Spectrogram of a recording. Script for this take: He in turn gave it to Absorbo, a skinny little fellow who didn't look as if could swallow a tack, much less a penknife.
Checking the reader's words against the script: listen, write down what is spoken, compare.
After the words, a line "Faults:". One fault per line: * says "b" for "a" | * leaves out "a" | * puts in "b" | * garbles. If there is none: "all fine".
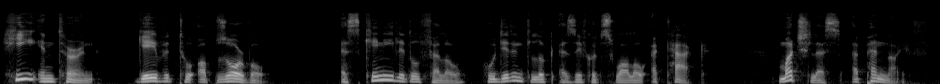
He in turn gave it to Absorbo, a skinny little fellow who didn't look as if could swallow a tack, much less a penknife.
Faults:
all fine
